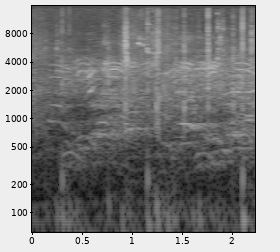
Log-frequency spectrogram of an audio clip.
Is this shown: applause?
no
